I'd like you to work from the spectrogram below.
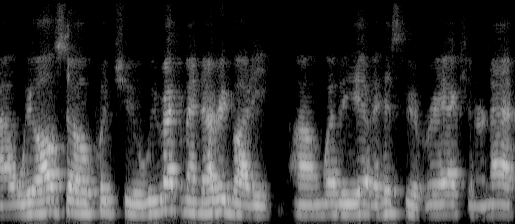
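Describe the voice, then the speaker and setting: A man speaks at a fairly quick pace, with a fairly high pitch. His intonation stays fairly even. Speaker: hospital physician and medical executive. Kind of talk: Q&A session on health. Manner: mumbling.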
